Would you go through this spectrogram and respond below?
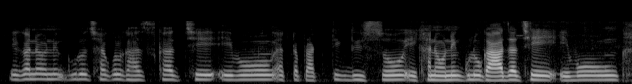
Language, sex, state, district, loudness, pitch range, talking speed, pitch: Bengali, male, West Bengal, Paschim Medinipur, -27 LUFS, 205-225 Hz, 140 wpm, 215 Hz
